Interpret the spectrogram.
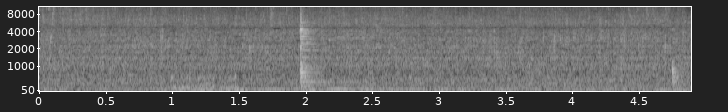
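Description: Chicken breast strips frying in hot oil, a steady sizzle, with one sharp click about two seconds in and a fainter one near the end.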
